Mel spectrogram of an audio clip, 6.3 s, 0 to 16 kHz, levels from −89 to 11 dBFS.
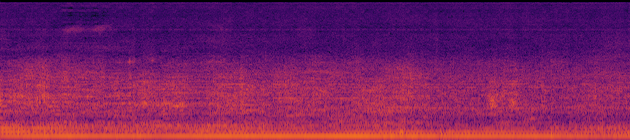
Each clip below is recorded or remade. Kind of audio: remade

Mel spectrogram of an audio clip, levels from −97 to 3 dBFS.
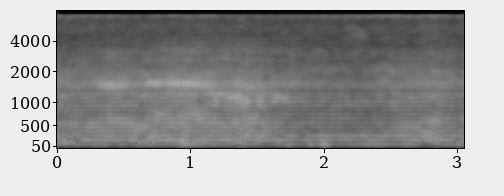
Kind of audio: remade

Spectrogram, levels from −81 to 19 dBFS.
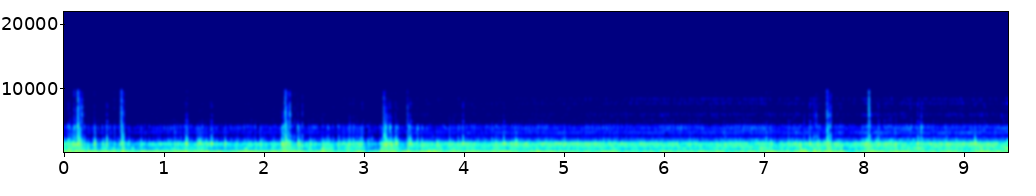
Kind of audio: remade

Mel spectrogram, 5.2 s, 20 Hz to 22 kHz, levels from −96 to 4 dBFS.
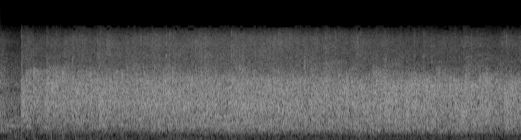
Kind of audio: recorded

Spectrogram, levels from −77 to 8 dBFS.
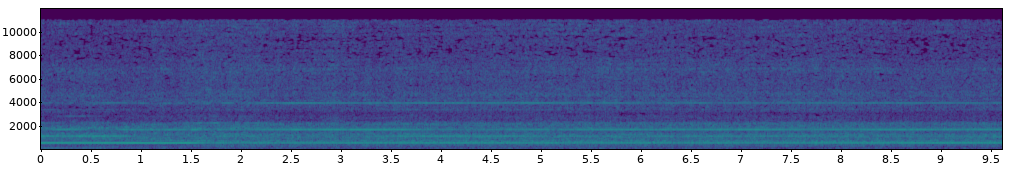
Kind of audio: recorded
